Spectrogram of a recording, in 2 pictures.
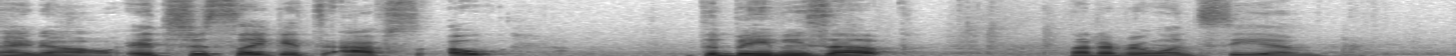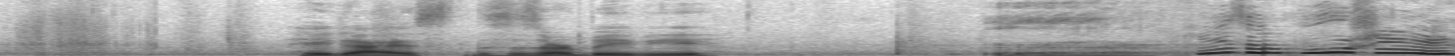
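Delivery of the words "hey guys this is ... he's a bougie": slow, sing-song put-on dog voice. Introducing their dog to everyone watching, in a dog voice. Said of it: "Sorry, my dog voice".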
